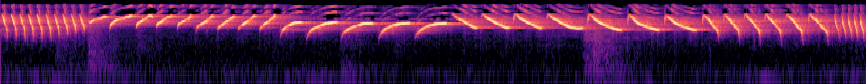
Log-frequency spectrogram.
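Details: Training song of a canary: a buzzy opening trill gives way to repeated rolls of swooping whistled notes, each roll shifting pitch, delivered at about three or four notes per second.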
